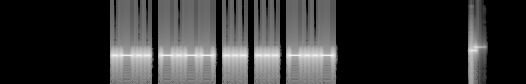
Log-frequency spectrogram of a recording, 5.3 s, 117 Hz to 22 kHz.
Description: Morse code, heard as a keyed tone, about 30 wpm, 700 Hz. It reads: LYSSX
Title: Code Groups - 5 Letters - 30wpm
